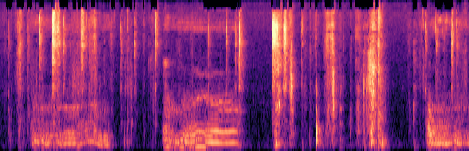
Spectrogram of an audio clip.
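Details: Chihuahua playing indoors with a vacuum cleaner hose, giving long wavering growls that rise and fall, broken by scraping and knocking noises from the hose.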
